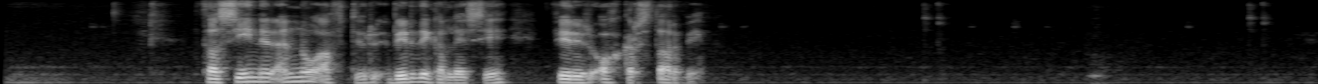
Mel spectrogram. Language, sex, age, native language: Icelandic, male, 30-39, Icelandic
